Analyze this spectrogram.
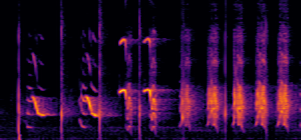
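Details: Nias hill myna, local Indonesian bird used as a song tutor: sharp clicks and swooping whistles giving way to a steady series of loud, harsh, rhythmic notes about four per second.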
